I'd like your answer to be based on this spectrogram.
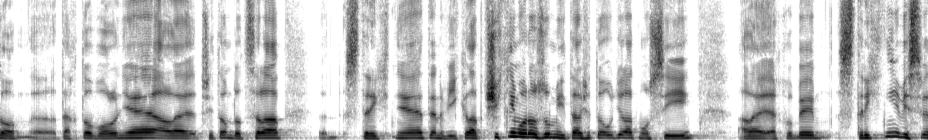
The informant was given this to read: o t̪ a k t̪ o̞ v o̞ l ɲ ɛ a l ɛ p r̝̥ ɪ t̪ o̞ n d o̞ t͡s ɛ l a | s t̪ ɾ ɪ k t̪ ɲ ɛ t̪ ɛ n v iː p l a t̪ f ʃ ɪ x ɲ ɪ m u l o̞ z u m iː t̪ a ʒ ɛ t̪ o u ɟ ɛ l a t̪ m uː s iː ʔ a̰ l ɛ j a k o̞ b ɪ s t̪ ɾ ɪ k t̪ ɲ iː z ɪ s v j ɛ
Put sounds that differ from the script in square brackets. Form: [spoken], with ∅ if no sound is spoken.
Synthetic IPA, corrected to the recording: o t̪ a k t̪ o̞ v o̞ l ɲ ɛ a l ɛ p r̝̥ ɪ t̪ o̞ [m] d o̞ t͡s ɛ l a | s t̪ ɾ ɪ k t̪ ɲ ɛ t̪ ɛ n v iː [k] l a t̪ f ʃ ɪ x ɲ ɪ m u [ɾ] o̞ z u m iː t̪ a ʒ ɛ t̪ o u ɟ ɛ l a t̪ m [u] s iː ʔ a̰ l ɛ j a k o̞ b ɪ s t̪ ɾ ɪ k t̪ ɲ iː [v] ɪ s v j ɛ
